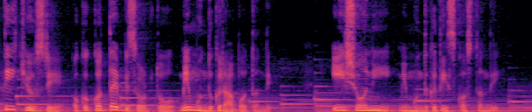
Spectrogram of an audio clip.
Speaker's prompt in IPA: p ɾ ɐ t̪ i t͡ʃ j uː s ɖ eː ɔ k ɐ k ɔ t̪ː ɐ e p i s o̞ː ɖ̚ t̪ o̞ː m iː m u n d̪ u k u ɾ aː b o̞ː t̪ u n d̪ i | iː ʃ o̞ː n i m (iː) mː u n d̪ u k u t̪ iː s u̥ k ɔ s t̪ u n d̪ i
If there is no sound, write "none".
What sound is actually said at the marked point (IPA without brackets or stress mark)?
iː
